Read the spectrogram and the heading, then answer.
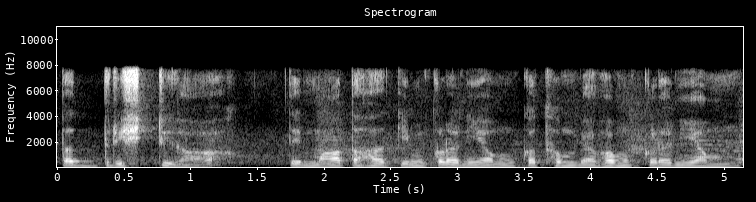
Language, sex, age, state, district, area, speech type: Sanskrit, male, 30-45, West Bengal, North 24 Parganas, urban, spontaneous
